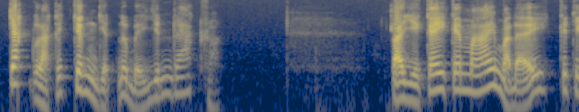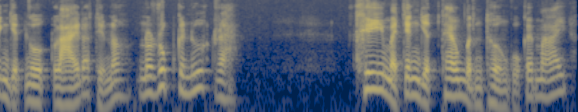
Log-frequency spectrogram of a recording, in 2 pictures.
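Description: A man narrates a spooky tale in a relaxed, conversational manner. His pitch moves a lot, rising and falling as he goes, and he stops now and then to explain things. The audio sounds dull and lo-fi. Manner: unhurried, conversational retelling with explanatory asides. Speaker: storyteller reading a listener's ghost story.

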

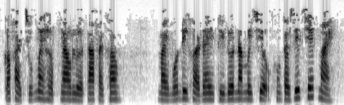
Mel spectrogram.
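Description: A woman's voice: lowish voice, steady tone, very fast, lightly acted. A woman voicing a threatening male debt-collector thug who bullies a young woman in an audio story. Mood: menacing. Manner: menacing, contemptuous. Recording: dull lo-fi audio with long reverb.

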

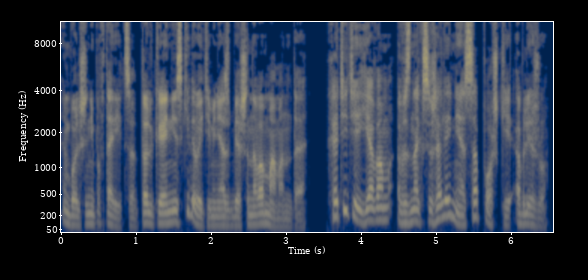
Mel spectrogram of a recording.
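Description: A man's voice: medium pitch, big pitch swings, quick pace, no room sound, clean studio sound, close to an everyday voice. A man voicing a sneaky, crude male rogue who speaks with drawling mock politeness in a fantasy audiobook. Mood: mock-apologetic.

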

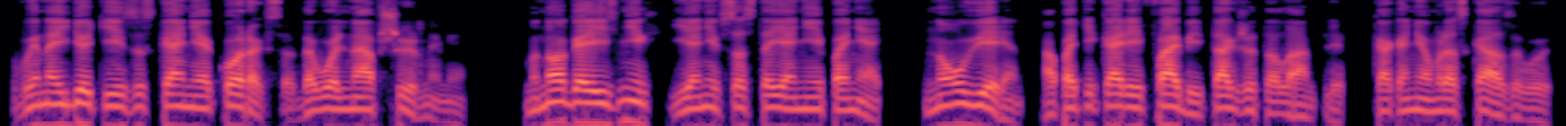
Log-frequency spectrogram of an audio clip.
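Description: A man voicing a sly, scheming male primarch in an audiobook, smooth and mocking. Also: fairly low pitch, normal speed, no echo, clean studio sound, lightly acted. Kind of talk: audiobook character voice.

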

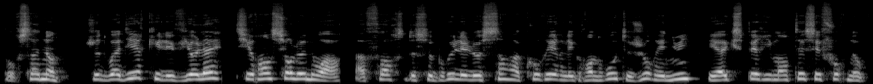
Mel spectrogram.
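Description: A woman voicing a rough farmhand who mocks a boy with scornful jokes. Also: fairly high pitch, normal speed, few pauses, warm tone, no echo, studio quality, lightly acted. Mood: mocking. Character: mocking rough farmhand, adult man.

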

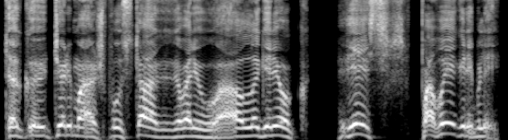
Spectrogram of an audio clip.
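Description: Guy doing a whiny scared peasant, stammers, slow and squeaky high. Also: vocal fry, husky, no echo, clean studio sound, exaggerated voice. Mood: pleading. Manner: pleading, stammering. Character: cowering bearded peasant workman, whining.

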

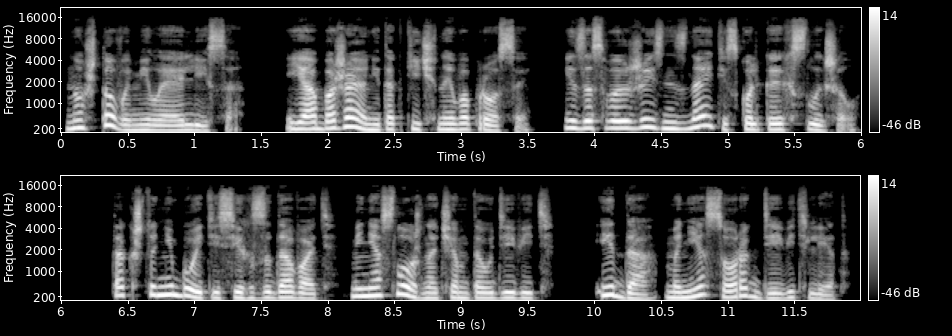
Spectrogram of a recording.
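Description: A woman reading the lines of a worldly, wry man of about fifty in an audiobook, speaking in an unhurried, amused way. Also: lowish voice, lively intonation, darkish tone, dry recording, studio quality, lightly acted. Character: dry, ironic 49-year-old man, worldly.

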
